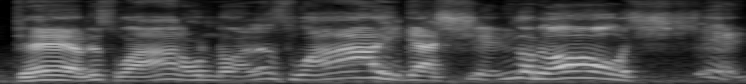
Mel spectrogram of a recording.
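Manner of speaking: mirror realization. Acted. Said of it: "look in the mirror and be like".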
